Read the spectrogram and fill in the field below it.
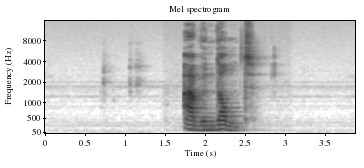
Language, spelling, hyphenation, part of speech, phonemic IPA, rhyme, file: Dutch, abundant, abun‧dant, adjective, /aː.bʏnˈdɑnt/, -ɑnt, Nl-abundant.ogg
- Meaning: abundant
